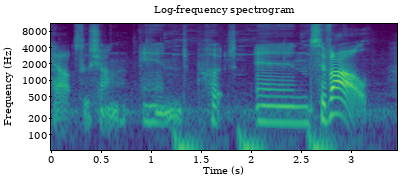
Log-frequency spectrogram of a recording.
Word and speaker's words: Serval: Suval, whose name is spelt Serval. And because I used to work with Servals, I have to work quite hard in my head not to just call her Serval. So it's pronounced Saval.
